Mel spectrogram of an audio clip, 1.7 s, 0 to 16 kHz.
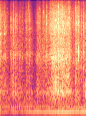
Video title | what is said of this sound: Super knusprige Grünkohl-Chips aus der Heißluftfritteuse in nur 5 Minuten | You can already hear it: They're really crunchy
